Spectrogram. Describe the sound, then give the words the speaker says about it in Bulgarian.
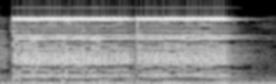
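A telephone rings with one steady, loud electronic trill lasting about a second and a half, with a tiny break midway, heard alone before it stops. “Извинете телефонът.”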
